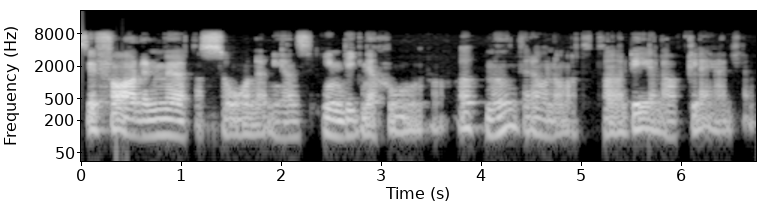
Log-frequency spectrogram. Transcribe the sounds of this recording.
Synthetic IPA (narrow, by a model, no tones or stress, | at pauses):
seːɾfɑːd̪əɳmøːt̪asoːnə̰nɪhansɪnd̪ɪɡnʔa̰ɧuːnɔɵpːmɵnt̪ɾad̪əhɔnːɔ̰mat̪ʰːɑːd̪eːlavkʰlɛːd̪jən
